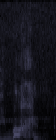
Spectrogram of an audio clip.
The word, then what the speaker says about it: image: Fíjate en la pronunciación de imagen. Image, como si fuera imagen, ¿no? Image. The first syllable and the second syllable have the same phonetic sound.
